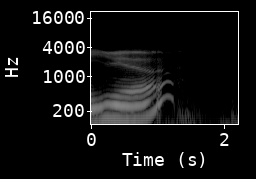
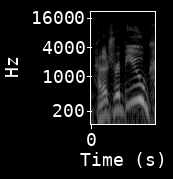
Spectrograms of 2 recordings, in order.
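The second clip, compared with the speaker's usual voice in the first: excited exclamation; 10 semitones higher than usual. Real, not acted. GM hypes the spell.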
